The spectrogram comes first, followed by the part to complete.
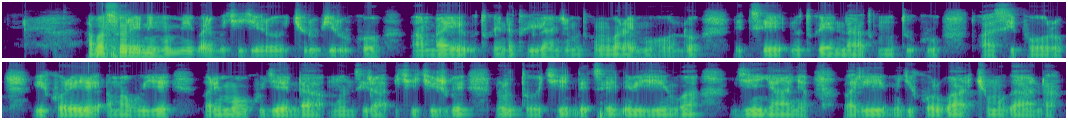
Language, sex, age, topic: Kinyarwanda, male, 18-24, government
